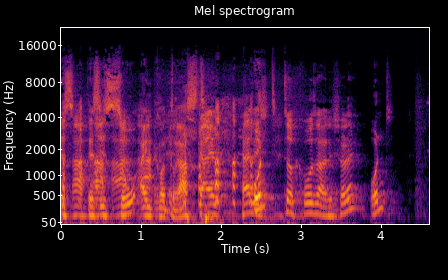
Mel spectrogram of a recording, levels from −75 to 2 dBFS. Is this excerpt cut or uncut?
cut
